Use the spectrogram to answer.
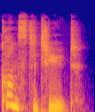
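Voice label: "constitute", English, British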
